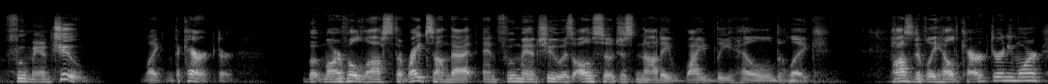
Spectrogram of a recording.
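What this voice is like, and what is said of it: Strong Montana accent. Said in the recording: “my Montana accent kicking in here really hard because I can hear it”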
